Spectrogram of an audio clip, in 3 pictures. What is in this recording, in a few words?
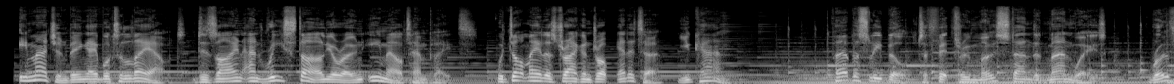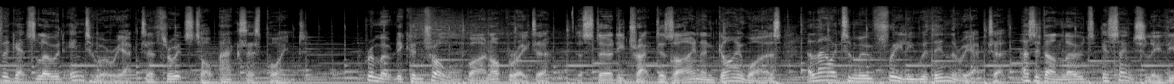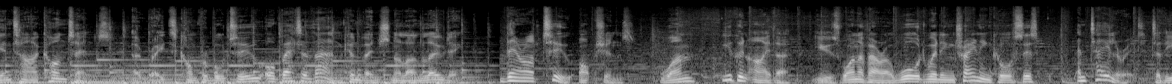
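Explainer, British Male Voice Over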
